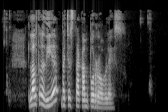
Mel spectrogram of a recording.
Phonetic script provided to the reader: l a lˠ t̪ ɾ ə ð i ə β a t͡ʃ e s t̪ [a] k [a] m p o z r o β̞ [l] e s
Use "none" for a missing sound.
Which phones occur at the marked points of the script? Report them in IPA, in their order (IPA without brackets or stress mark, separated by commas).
a, a, l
